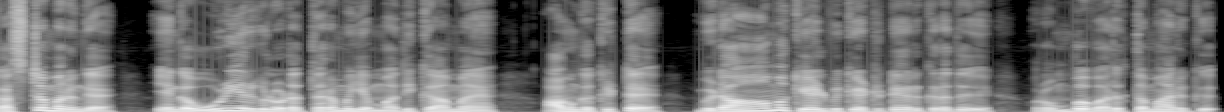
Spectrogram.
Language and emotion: Tamil, sad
